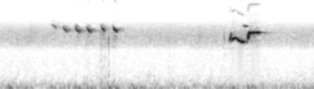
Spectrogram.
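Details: European goldfinch on an old Sebtaoui song tape: a soft rapid series of six thin high notes, then, after a pause, one loud bright slurred phrase, with tape hiss behind.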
